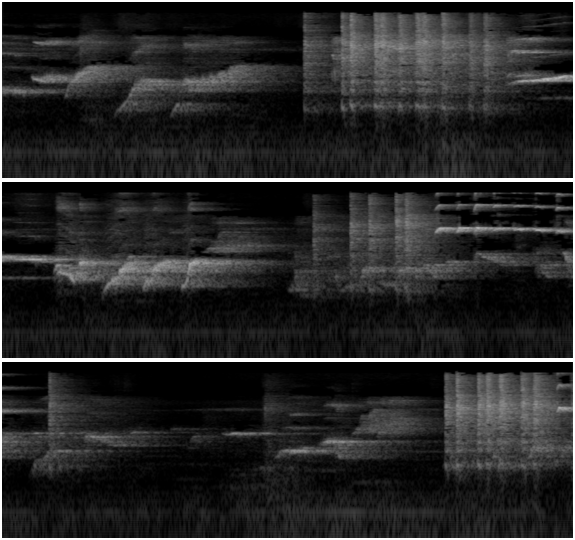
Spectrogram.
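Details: White-rumped shama (Copsychus malabaricus) rattling song, used to provoke other shamas into singing: rich, varied whistled phrases mixed with harsh, crackling rattle bursts in quick succession, over a faint low hum.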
